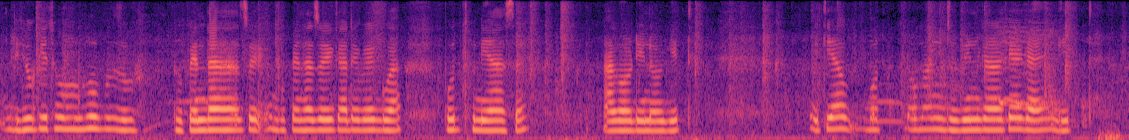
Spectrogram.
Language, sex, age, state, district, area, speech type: Assamese, female, 30-45, Assam, Lakhimpur, rural, spontaneous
